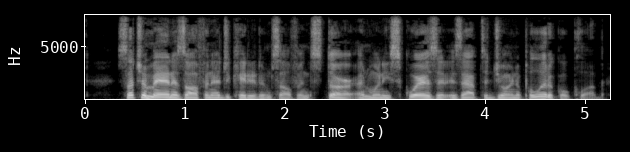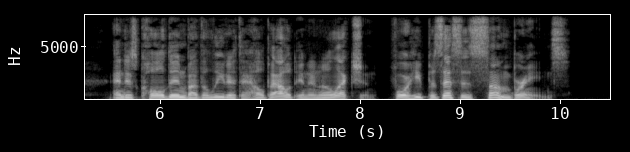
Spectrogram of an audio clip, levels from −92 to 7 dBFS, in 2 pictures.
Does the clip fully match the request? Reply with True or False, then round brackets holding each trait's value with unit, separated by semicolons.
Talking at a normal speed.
False (225 wpm)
